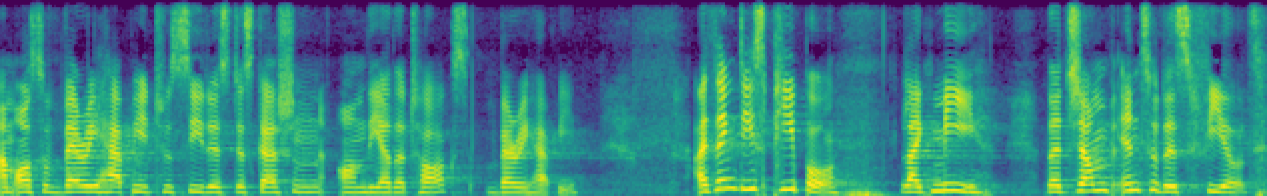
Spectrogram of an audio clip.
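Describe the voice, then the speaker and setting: This woman's voice has a fairly high pitch and a bright, sharp tone. She speaks with a German accent. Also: ordinary pitch variation, moderate pace. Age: 30s. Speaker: vegan cook and cookbook author. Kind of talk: conference talk. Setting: stage with audience.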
